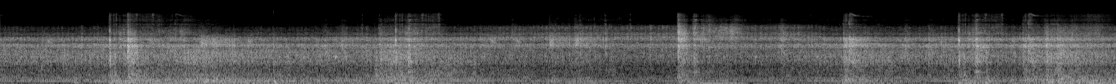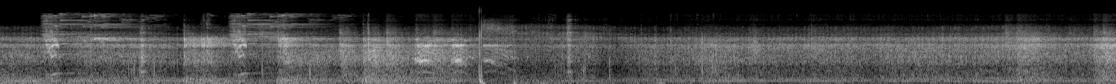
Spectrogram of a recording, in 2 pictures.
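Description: A tank cannon fires with loud bangs.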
